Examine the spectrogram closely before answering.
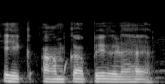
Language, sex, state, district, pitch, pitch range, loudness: Hindi, male, Jharkhand, Deoghar, 125 Hz, 120-135 Hz, -18 LUFS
